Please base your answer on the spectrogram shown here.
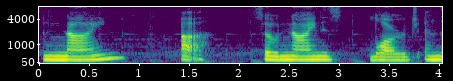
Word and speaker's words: Nina: i n a but according to several websites pronounced nine uh so nine is large and then uh is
